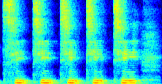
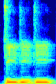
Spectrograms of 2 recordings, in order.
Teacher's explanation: D, D, D, T, T, T, T, T, D, D, D. So the difference between the D and the T is vibration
